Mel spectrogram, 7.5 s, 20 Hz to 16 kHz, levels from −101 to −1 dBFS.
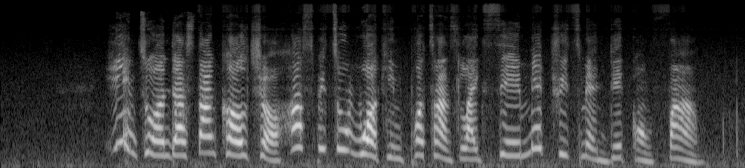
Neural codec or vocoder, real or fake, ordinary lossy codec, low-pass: none; real; none; 14.4 kHz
